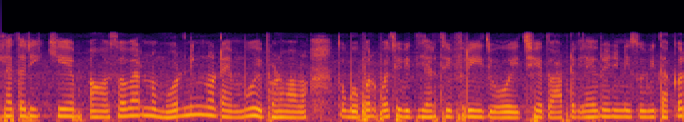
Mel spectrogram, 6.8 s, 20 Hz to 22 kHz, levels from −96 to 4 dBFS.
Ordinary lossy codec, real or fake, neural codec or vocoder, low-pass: none; real; none; 7.2 kHz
